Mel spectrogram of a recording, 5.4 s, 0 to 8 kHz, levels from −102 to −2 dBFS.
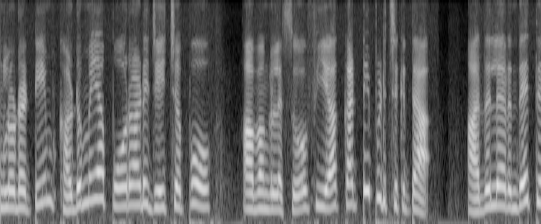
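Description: A short speech clip carried over a call path whose G.722 coding leaves nothing above 8 kHz, with two brief spans of comfort noise in place of the background. From 2.20 to 2.42 s, just after "டீம் கடுமையான போராடி ஜெயிச்சப்போ", the room noise turns smooth and featureless, about 2 dB lower. From 4.38 to 4.68 s, after "கட்டிப்பிடிச்சுகிட்டா", the same happens with a drop of about 7 dB. The likely cause is discontinuous transmission, where the receiver synthesises noise during pauses.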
